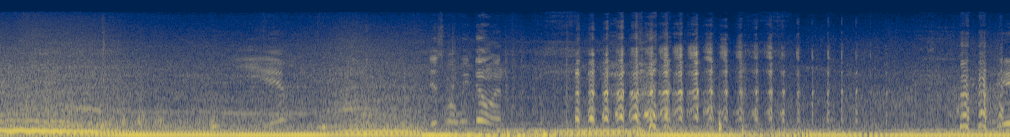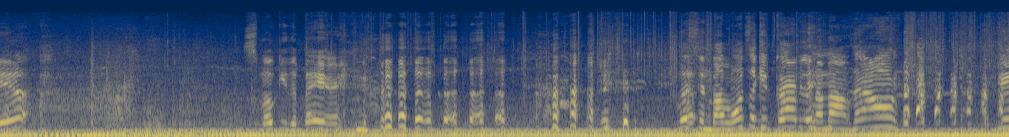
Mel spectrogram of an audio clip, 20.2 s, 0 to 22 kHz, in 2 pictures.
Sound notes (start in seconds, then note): 5.4 laughs; 13.6 laughing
